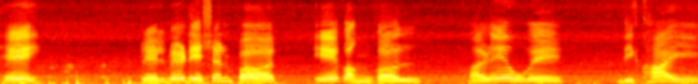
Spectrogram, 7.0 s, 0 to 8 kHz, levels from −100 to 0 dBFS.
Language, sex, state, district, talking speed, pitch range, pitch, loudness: Hindi, female, Madhya Pradesh, Dhar, 75 wpm, 230-280 Hz, 245 Hz, -16 LUFS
